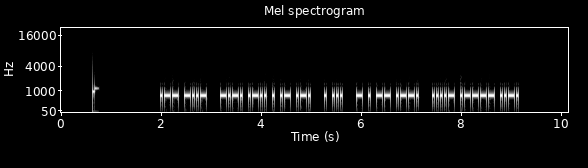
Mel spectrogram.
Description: Morse code, heard as a keyed tone, about 30 wpm, 700 Hz. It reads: WX CLEAR ES TEMP 41F
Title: K1USN SST QSO Practice 30wpm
